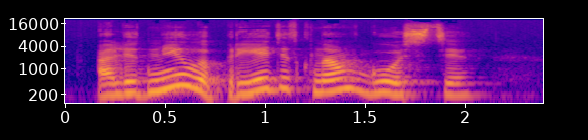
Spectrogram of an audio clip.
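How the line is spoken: Joyful announcement. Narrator (Russian): радостно сообщила я

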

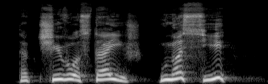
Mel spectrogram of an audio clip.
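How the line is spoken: Barking roar. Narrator (Russian): рявкнул темноволосый

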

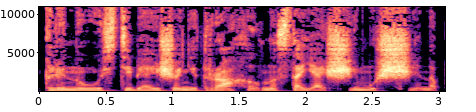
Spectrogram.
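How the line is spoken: Growl. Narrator (Russian): прорычал

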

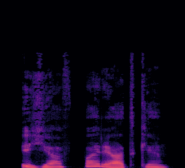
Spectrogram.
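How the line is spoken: Hoarse, strained voice. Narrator (Russian): произнесла севшим голосом

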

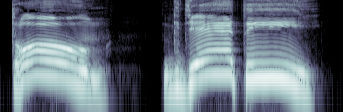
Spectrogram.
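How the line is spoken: Loud far-carrying shout. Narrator (Russian): возвысив голос, чтобы ее было слышно как можно дальше, она крикнула

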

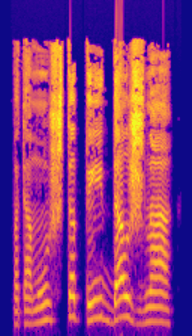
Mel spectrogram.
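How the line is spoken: Angry clipped father. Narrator (Russian): зло отчеканил мой отец

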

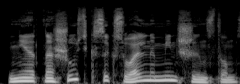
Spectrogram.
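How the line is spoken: Calm reply. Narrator (Russian): спокойно ответил

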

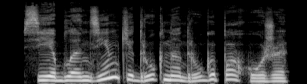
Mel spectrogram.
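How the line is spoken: Plain. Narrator (Russian): сказала Таня

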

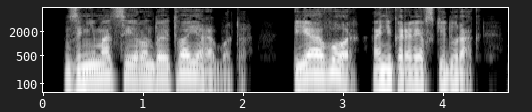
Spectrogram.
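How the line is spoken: Gloomy reply. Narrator (Russian): мрачно ответил

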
